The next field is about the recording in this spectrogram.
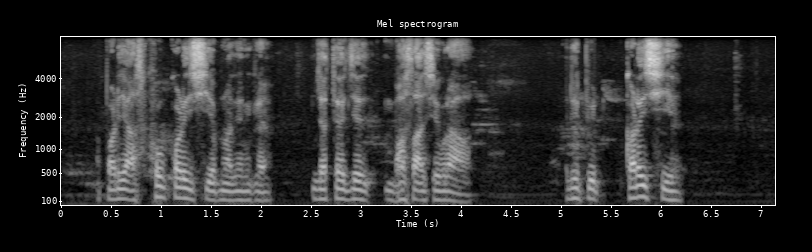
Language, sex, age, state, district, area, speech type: Maithili, male, 60+, Bihar, Madhepura, rural, spontaneous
